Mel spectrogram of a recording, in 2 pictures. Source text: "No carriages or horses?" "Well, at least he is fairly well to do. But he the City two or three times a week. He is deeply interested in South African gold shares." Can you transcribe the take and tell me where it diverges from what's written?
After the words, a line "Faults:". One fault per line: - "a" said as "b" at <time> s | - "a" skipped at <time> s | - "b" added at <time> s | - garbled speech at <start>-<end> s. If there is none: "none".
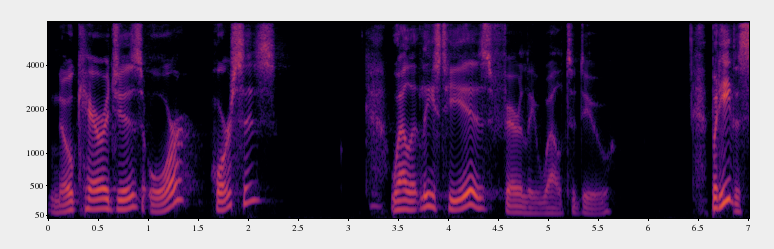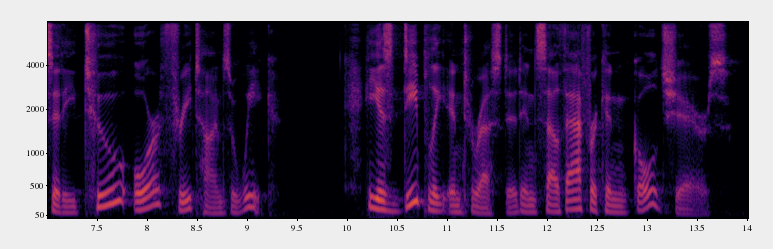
"No carriages or horses?" "Well, at least he is fairly well to do. But he the City two or three times a week. He is deeply interested in South African gold shares."
Faults:
none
